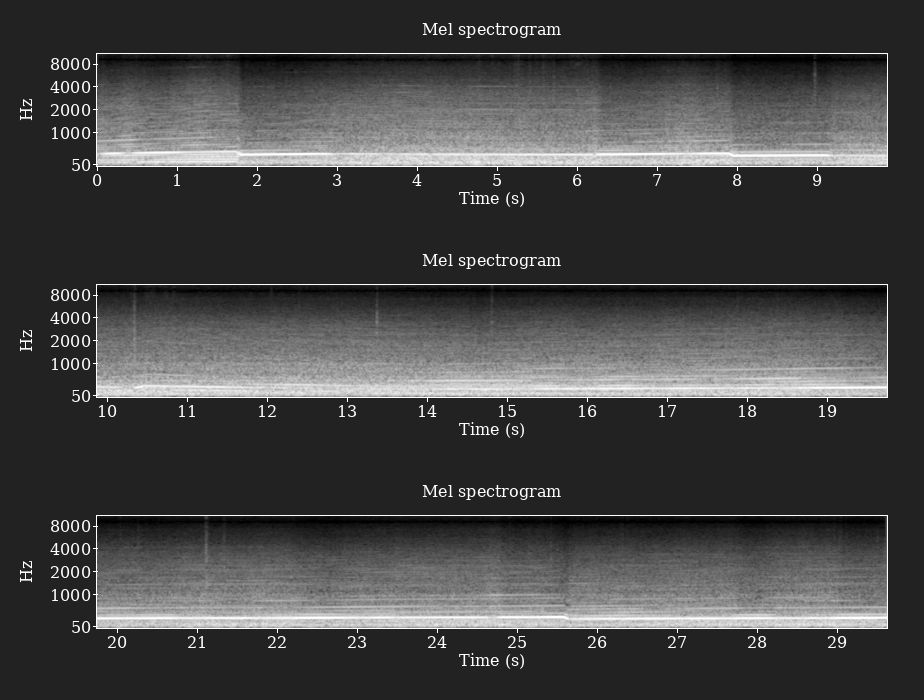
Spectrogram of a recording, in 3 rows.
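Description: Porsche 991.2 GT3 RS's naturally aspirated 4.0-litre flat-six heard onboard, pulling through the gears. Its note climbs steadily and drops sharply at each of several quick upshifts, and falls away for a few seconds in the middle as the car slows.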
